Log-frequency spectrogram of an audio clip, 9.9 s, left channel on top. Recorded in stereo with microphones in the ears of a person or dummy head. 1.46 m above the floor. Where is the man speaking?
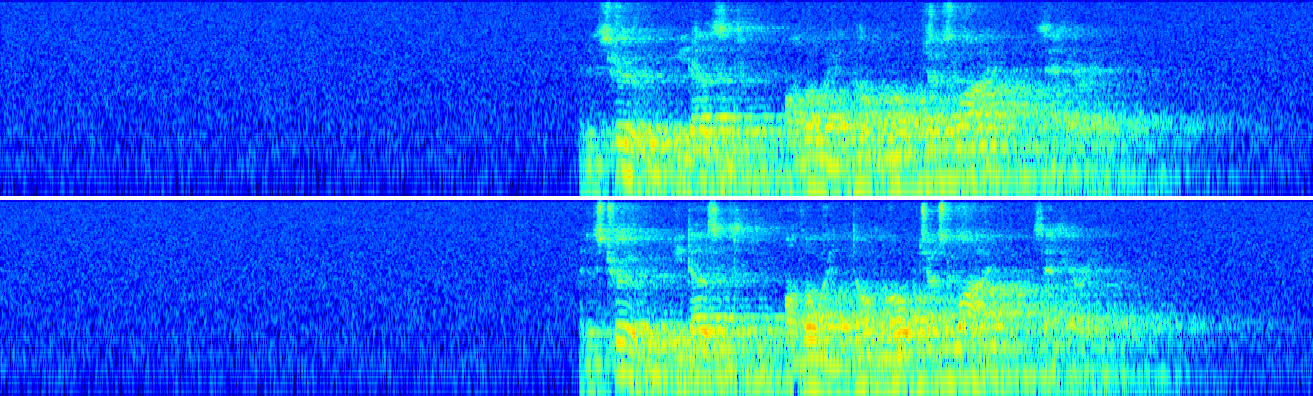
75° right (ahead or behind), 5.5 m.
